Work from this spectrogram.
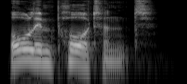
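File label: "all-important", English, British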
